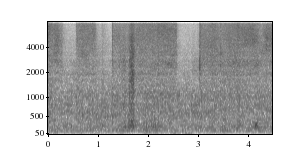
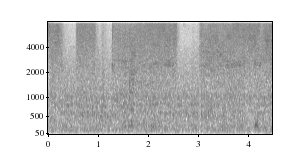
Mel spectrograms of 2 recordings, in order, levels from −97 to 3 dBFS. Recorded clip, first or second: second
